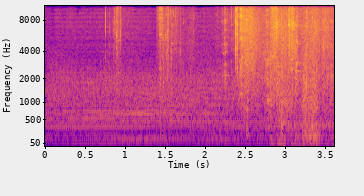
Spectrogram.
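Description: A grenade is thrown with a whoosh.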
